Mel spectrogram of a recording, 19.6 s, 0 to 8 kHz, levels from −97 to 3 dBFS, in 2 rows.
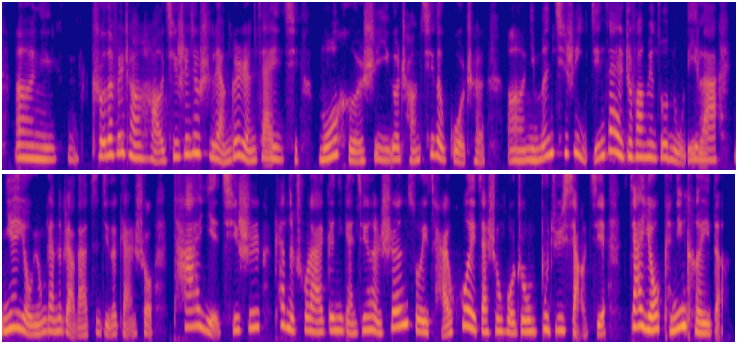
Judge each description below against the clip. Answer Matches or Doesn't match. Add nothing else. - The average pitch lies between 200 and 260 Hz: Matches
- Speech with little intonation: Doesn't match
